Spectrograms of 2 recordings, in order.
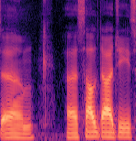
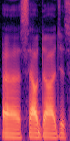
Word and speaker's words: saudades: and after a while I started hearing sow, like a pig, and then dodges, and then that actually,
